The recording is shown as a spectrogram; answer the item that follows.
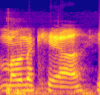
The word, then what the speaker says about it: Mauna Kea: And that's the telescope at, is Mauna Kea? Is that how you say it? – Mauna Kea. Yep, Mauna Kea.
